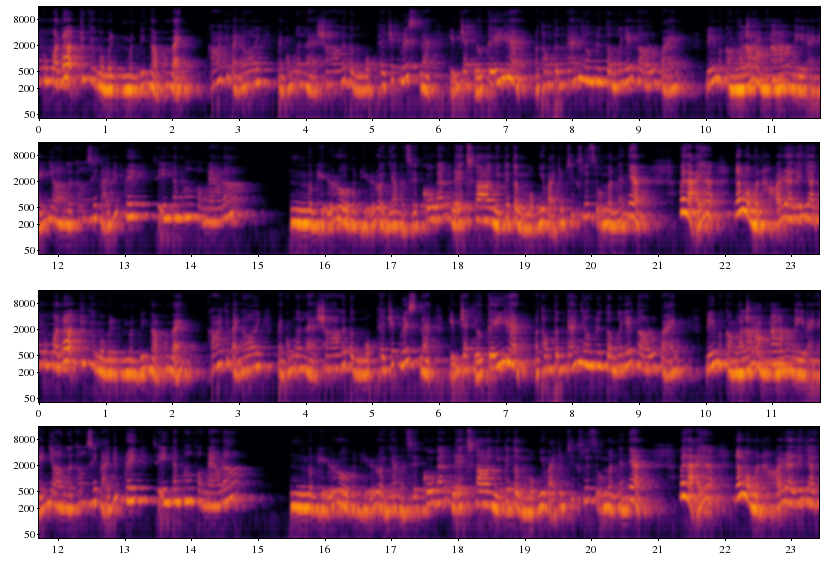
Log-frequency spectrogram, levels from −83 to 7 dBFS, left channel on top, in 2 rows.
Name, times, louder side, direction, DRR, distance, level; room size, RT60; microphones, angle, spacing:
voice 1, 0.0-2.2 10.3-11.4 15.5-23.4, left 2 dB, 25° left, 1 dB, 1.9 m, -23 dB
voice 2, 2.6-7.2 7.5-9.6 10.0-13.2 13.5-14.7, right 1 dB, 25° right, 4 dB, 1.7 m, -25 dB
27.0 x 17.0 x 2.6 m, 0.83 s
head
